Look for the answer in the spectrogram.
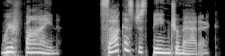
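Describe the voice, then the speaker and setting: A woman's voice: on the high side, expressive, measured pace, darkish tone, no echo, clean studio sound, voice pushed up. A woman voicing a firm, reassuring teenage girl in a fan fiction audiobook reading.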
